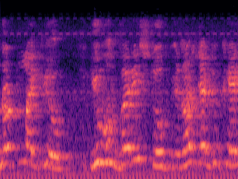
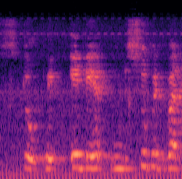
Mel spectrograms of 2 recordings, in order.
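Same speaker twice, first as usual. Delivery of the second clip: bitter muttering; 7 semitones lower, 4 dB quieter than usual. Acted. Left alone, grumbles after he leaves.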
